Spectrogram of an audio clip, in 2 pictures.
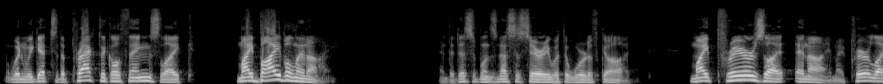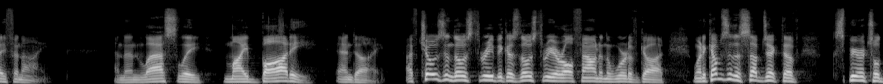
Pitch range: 125-165 Hz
